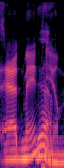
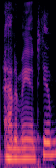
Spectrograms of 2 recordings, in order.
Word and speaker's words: adamantium: he's got all that ad manum in him yep did I say that correctly adamantium yeah adamantium yeah I believe I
